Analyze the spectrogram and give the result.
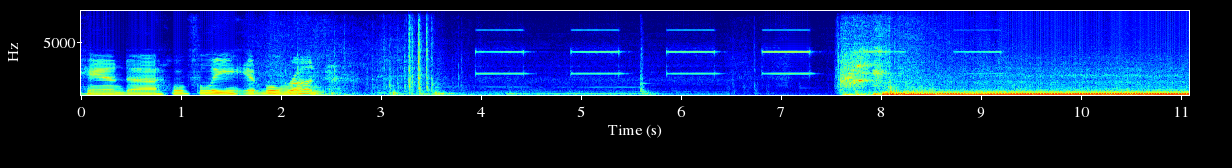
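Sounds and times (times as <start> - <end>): car engine starting and idling: 1.6 - 11.0
dashboard warning chimes: 3.5 - 9.4.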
